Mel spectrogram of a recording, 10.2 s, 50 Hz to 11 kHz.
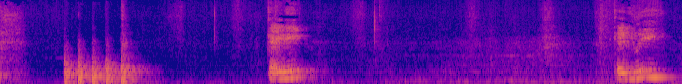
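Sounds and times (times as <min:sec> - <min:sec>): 
knocking on a wooden door: 0:01.0 - 0:02.3
speech: 0:04.0 - 0:04.7, 0:09.3 - 0:10.0.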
